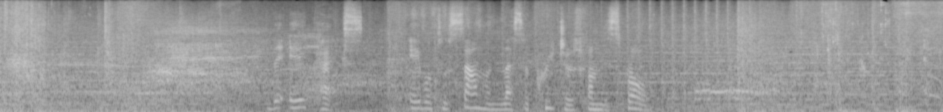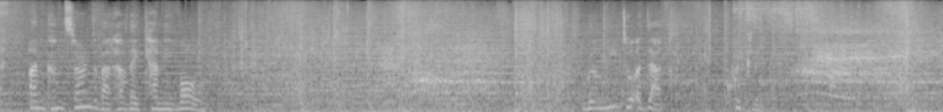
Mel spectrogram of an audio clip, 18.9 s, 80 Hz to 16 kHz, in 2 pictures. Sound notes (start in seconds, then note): 0.0 explosion; 1.4 growls; 6.6 gunfire; 8.4 coughing; 14.4 gunfire; 18.6 gunfire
